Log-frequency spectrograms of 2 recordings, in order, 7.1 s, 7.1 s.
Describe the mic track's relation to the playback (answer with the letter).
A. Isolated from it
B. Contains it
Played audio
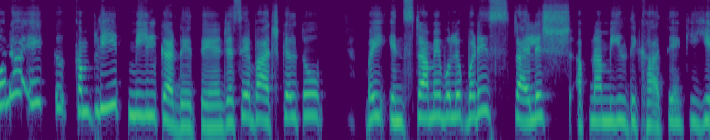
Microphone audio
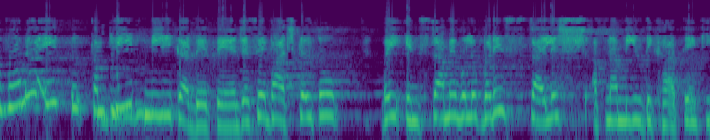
B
